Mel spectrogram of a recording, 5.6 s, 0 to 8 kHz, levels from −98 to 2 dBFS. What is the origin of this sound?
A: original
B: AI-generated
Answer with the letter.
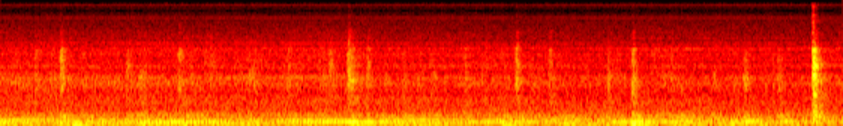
A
